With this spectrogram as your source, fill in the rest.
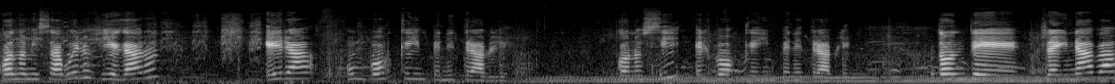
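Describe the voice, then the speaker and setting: Against music in the background, a woman with a fairly high pitch speaks at a very slow pace, leaving long, frequent pauses, her loudness swinging widely. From Argentina, San Luis (Conlara valley). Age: 80s+. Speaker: elder storyteller. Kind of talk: public talk. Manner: halting.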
